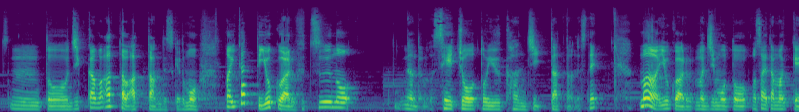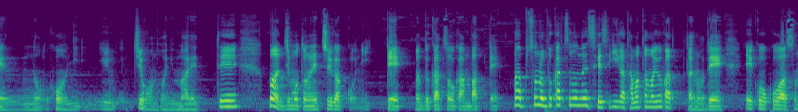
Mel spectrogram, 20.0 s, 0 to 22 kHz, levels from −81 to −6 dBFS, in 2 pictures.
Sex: male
